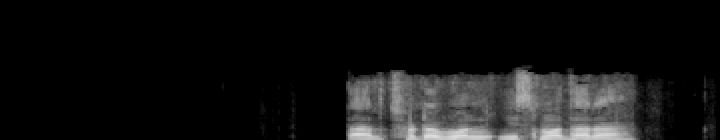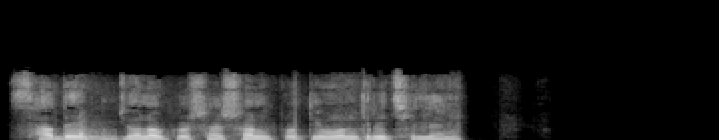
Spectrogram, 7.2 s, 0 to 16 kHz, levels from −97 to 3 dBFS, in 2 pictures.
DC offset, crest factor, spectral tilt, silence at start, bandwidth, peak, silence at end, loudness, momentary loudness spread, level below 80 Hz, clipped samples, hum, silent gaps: under 0.1%; 20 dB; -6 dB/octave; 1.75 s; 8.2 kHz; 0 dBFS; 1.3 s; -20 LUFS; 13 LU; -54 dBFS; under 0.1%; none; 3.36-3.51 s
